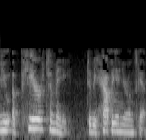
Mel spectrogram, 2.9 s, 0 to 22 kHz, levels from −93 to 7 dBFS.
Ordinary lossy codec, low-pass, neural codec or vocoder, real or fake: MP3, 24 kbps; 7.2 kHz; none; real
